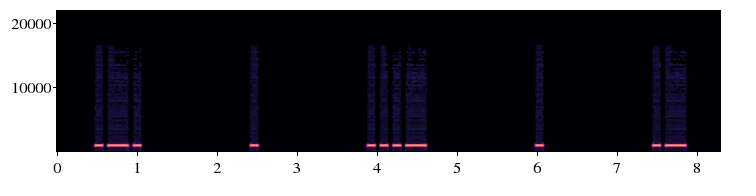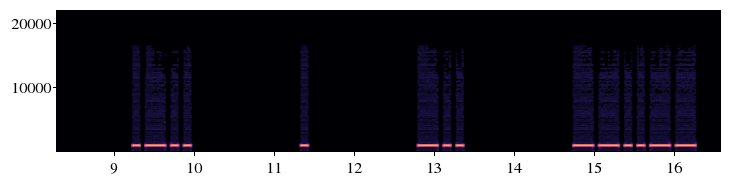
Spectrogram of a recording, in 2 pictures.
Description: Morse code, heard as a keyed tone, about 15 wpm, spaced as for 5 wpm, 1000 Hz. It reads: REVEALED,
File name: qotdfiles / 5wpm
